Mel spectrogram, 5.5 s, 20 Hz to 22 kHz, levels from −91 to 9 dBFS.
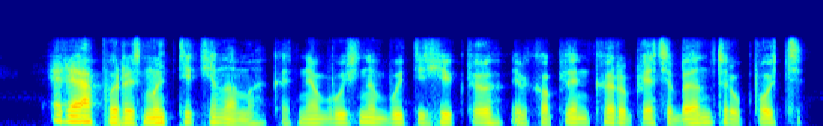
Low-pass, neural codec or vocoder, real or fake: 7.2 kHz; codec, 16 kHz in and 24 kHz out, 0.6 kbps, FocalCodec, streaming, 4096 codes; fake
